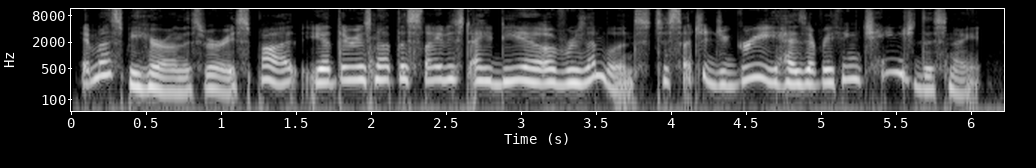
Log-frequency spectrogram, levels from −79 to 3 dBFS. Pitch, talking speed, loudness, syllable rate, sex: 245 Hz, 250 wpm, -17 LUFS, 6.6 syllables/s, female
